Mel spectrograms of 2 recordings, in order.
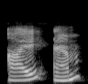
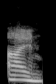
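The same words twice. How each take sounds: First: Both words are said fully and separately. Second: The words are shortened into one quick syllable. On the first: "एक आई एम यानी कि मैं हूँ" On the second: "अंग्रेजों की तरह सही प्रोनाउंसिएशन; ये शॉर्टली प्रोनाउंस किया जाता है"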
